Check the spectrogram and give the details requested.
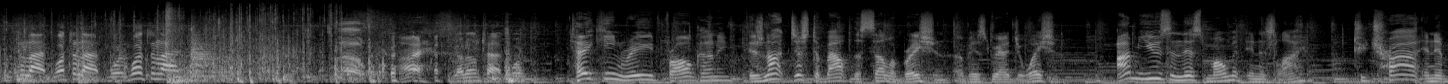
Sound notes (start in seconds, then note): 3.4 chuckling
